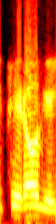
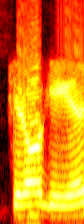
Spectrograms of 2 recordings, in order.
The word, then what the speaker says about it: pierogi: The way you pronounce it is one pierog. One you know, if you're pierog. going to, let me have one pierog then.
